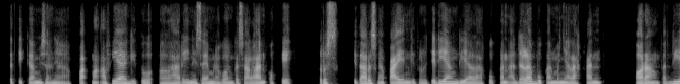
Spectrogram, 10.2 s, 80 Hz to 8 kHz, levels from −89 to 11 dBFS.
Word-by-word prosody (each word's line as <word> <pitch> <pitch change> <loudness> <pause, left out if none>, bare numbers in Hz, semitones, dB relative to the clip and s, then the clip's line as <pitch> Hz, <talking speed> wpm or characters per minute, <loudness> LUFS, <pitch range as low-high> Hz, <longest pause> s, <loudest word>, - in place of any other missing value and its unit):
ketika 140 +1 -4
misalnya, 140 -1 -2 0.2
"Pak, 180 - +1
maaf 165 +3 -2
ya,", 200 +1 +4
gitu, 150 -2 -3 0.2
eee, 135 0 -3
"hari 140 0 -1
ini 155 - +2
saya 155 -1 0
melakukan 140 -3 -2
kesalahan". 135 0 +2
"Oke, 140 -1 -3 0.4
terus 180 +3 +2 0.2
kita 165 +3 +3
harus 160 0 +3
ngapain?", 140 -1 +4
gitu 130 +1 -7
loh. - - -13
Jadi 145 +5 0
yang 170 -1 +2
dia 140 -1 +2
lakukan 140 +1 -4
adalah 140 +6 +4
bukan 145 -2 -2
menyalahkan 140 -1 0 0.5
orang, 150 -2 +5
tapi 135 +3 -7
145 Hz, 165 wpm, -26 LUFS, 140-150 Hz, 0.5 s, orang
